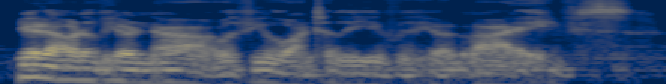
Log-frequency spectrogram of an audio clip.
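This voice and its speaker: A man puts on a gruff, raspy character voice at a fairly low pitch. He speaks at a fairly slow pace. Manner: menacing, warning.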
